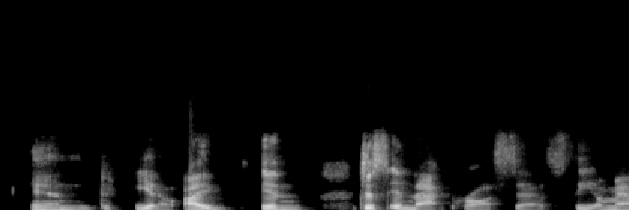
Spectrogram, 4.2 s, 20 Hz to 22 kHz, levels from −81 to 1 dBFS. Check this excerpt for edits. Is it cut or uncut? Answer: uncut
